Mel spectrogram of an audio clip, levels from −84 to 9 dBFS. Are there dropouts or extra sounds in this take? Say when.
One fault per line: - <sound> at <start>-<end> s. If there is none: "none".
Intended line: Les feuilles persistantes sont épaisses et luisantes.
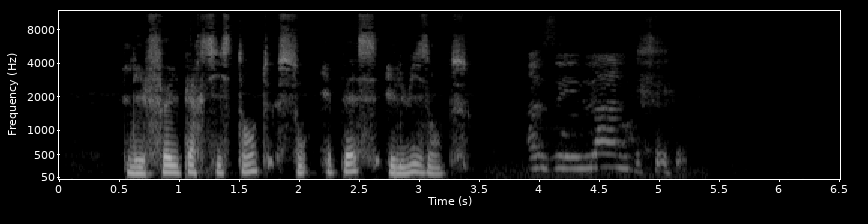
- laugh at 3.9-5.2 s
